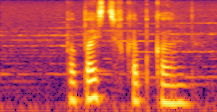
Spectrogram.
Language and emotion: Russian, neutral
